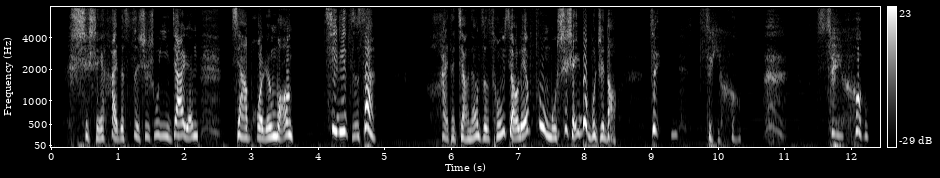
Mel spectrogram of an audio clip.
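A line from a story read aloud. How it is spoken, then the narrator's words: Choked sobbing. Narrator (Chinese): 沈轩忍不住的哽咽起来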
